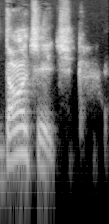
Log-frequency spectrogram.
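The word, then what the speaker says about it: Dončić: Luca's name bro please say it right it's donic Jesus okay okay we're getting sidetracked with the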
